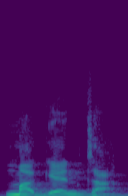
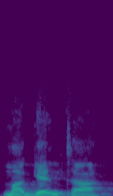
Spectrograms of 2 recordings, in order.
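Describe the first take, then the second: Both takes have the same delivery.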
